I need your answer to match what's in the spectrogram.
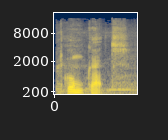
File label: "Cormorants", Yimas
